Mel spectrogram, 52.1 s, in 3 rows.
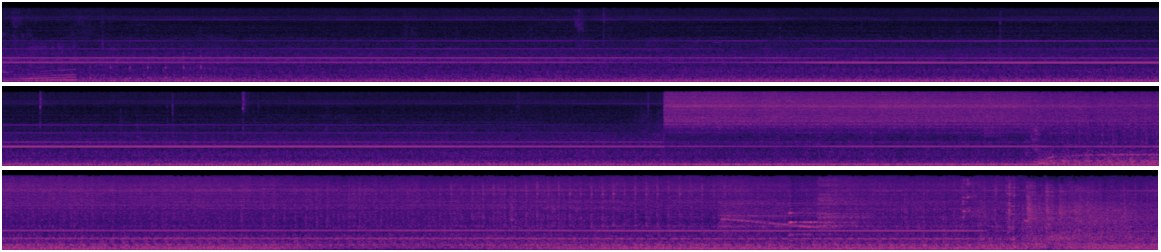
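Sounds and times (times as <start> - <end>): rail noise: 0.0 - 5.0, 27.3 - 52.0
steady high whine: 0.0 - 52.0.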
